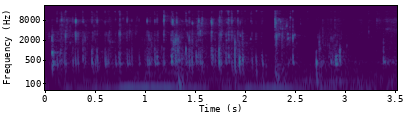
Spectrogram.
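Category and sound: food or drink, sipping water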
